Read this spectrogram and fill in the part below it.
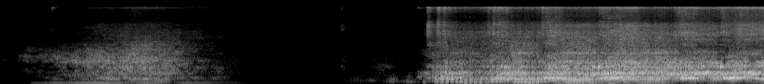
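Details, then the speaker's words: Yamaha Jupiter Z motorcycle after repair: starts and idles evenly with no knocking; earlier clunking, mistaken for connecting-rod trouble, came from a nearly detached loose magneto on the left side, now fixed. "suara kelotok-klotoknya sudah hilang. Jadi tadi positif suara kelotok-klotoknya ya. Itu dari sebelah kiri magnit kendor ya."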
